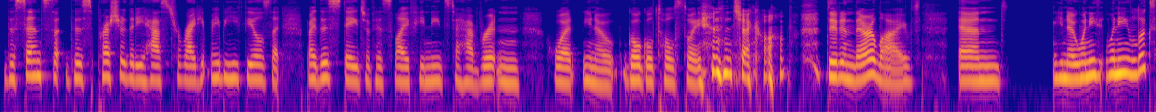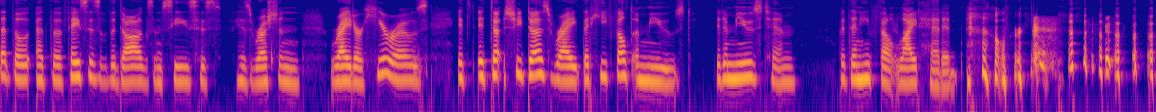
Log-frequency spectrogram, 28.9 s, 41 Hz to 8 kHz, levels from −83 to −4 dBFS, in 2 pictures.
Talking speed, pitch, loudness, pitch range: 165 wpm, 185 Hz, -27 LUFS, 175-215 Hz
